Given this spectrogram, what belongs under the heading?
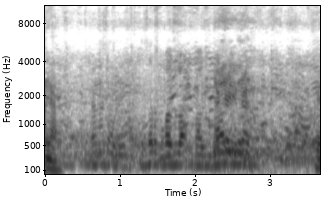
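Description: Dense crowd chatter at a busy vegetable market lane, many overlapping voices murmuring and calling out close by, steady and continuous without pause.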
